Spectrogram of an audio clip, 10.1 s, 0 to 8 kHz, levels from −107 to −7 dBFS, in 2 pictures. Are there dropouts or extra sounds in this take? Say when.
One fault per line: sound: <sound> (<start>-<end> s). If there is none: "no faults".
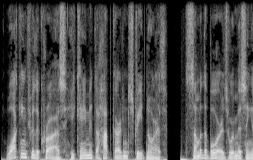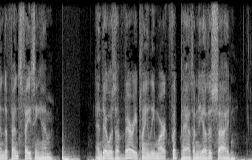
sound: thud (6.3-6.7 s)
